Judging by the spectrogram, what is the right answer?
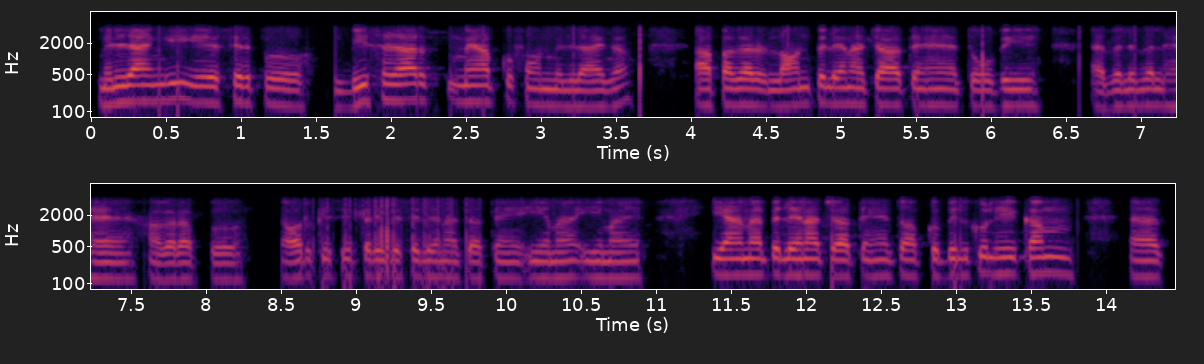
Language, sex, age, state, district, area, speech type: Urdu, male, 18-30, Delhi, South Delhi, urban, conversation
